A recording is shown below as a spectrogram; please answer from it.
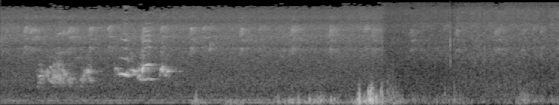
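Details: Male magpie chatting to himself while sitting on a back deck: a few warbled notes in the first two seconds, followed by low thumping and rustling sounds.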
